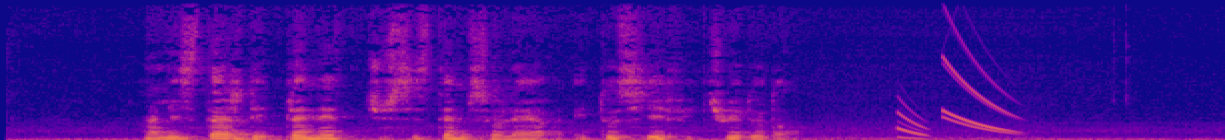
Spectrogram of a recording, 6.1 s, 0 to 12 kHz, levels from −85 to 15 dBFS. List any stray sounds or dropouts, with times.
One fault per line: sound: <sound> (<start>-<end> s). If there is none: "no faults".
sound: chirp (4.5-5.1 s)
